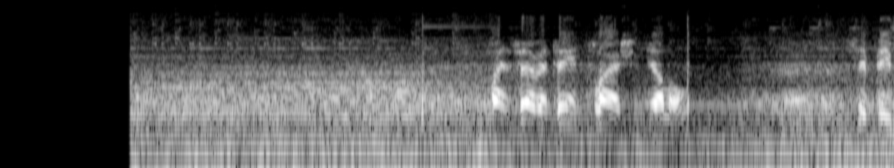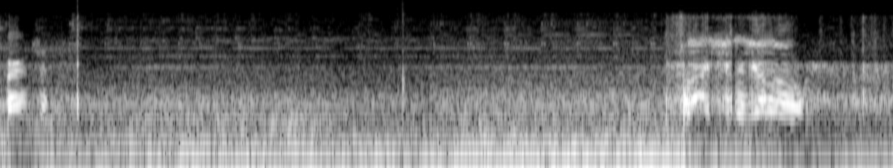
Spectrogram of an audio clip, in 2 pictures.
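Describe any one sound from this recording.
A train engine rumbles steadily in the distance.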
